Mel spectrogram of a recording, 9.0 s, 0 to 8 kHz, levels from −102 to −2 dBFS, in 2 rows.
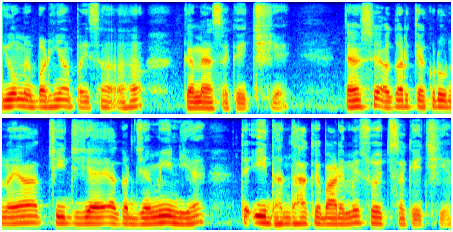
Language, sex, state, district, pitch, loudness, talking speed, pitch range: Maithili, male, Bihar, Saharsa, 120 Hz, -17 LUFS, 165 wpm, 115-130 Hz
